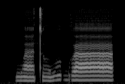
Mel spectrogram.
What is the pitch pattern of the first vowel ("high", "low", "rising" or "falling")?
low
